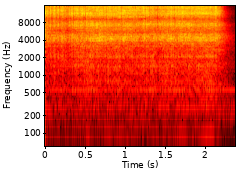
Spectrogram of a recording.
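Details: MIG tack-welding V8 side mounts to the frame after turning the new welder down: even, crisp bacon-frying crackle for about two seconds, steady arc; a good weld.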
